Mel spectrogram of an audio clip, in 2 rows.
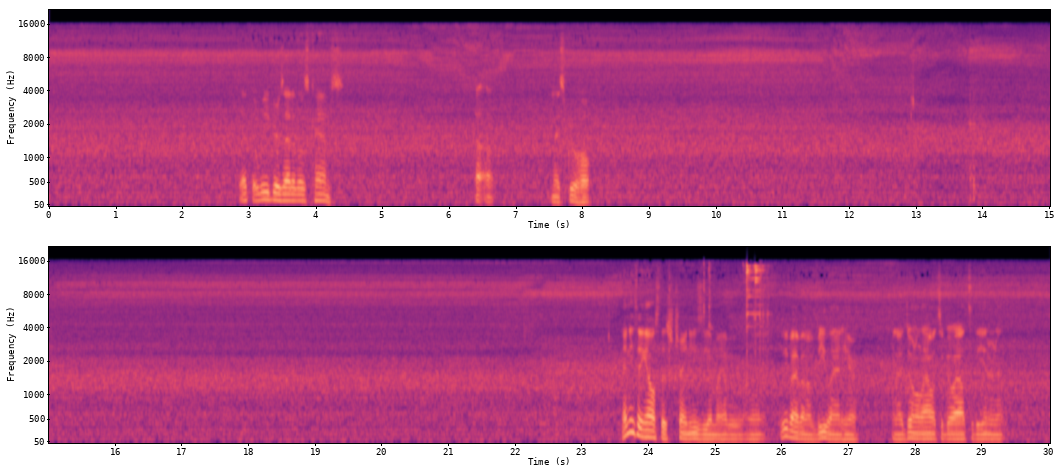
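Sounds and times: steady background hiss: 0.0 - 30.0.

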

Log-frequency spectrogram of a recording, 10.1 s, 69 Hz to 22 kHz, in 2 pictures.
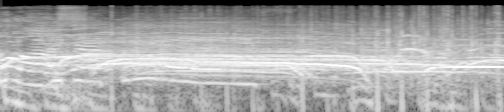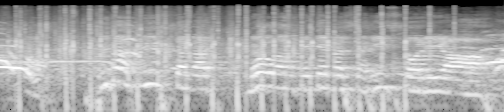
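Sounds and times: crowd cheering: 0.0 - 10.0
clapping: 2.9 - 9.7.

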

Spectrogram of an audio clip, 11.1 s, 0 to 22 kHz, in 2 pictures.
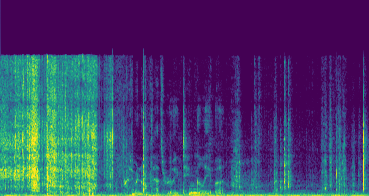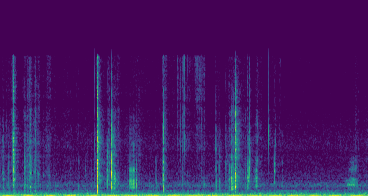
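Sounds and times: packaging crinkling and tearing: 0.0 - 2.2, 3.5 - 9.8
steady low hum: 0.0 - 11.0.

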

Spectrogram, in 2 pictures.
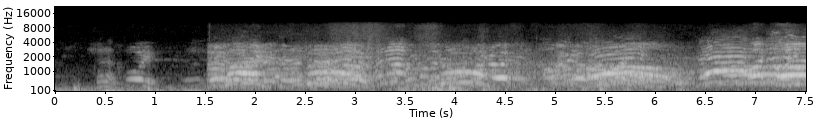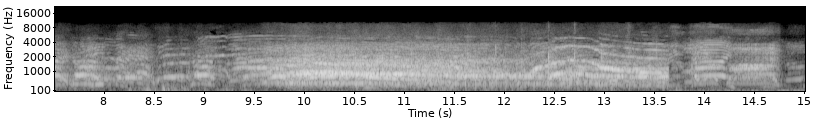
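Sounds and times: crowd cheering: 1.5 - 14.8
voices shouting: 1.5 - 14.8.

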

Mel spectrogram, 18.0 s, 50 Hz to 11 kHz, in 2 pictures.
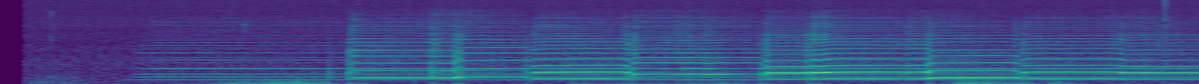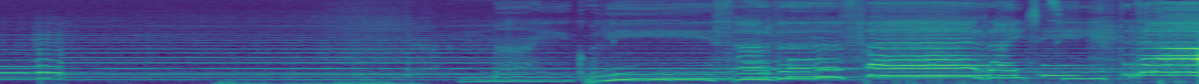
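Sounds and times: fiddle playing slow melody: 1.0 - 17.9
steady drone: 1.0 - 17.9.

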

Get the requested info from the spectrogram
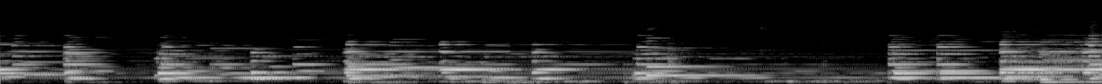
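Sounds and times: grand piano playing hymn: 0.0 - 11.0.

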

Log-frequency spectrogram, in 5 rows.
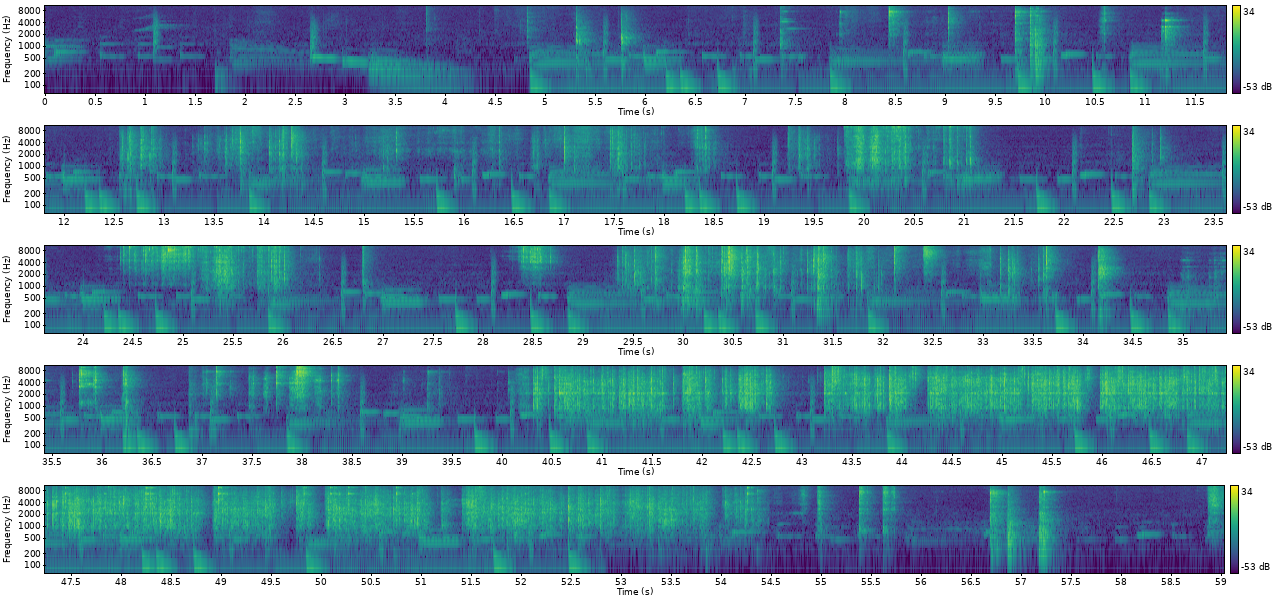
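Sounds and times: soft background music: 0.0 - 59.0
hand coffee grinder grinding beans: 12.6 - 18.6, 19.2 - 21.1, 24.5 - 26.2, 29.3 - 33.8, 40.0 - 55.7
coffee beans pouring into metal hopper: 40.2 - 54.4.

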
